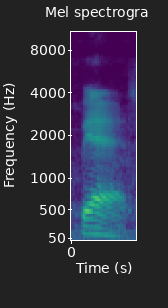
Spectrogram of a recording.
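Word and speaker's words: père: when used on E, the pronunciation of E becomes more flattened. That is a. Pronunciation will be a. So what happens here? Pe o aksa grab er o. The pronunciation will be per.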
